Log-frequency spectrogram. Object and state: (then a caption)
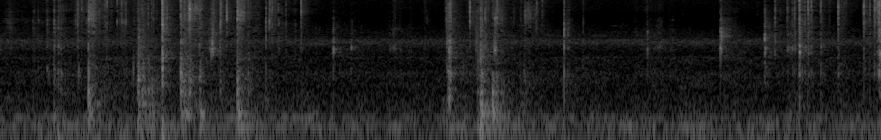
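Soap bar being carved. A utility blade scrapes crumbly white shavings from a hand-sized, solid soap bar with a pink coating and a white inside, held in the palm. The result is quiet, dry, crackly scraping in irregular bursts of short, bright, crisp ticks, with pauses of near silence in between.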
